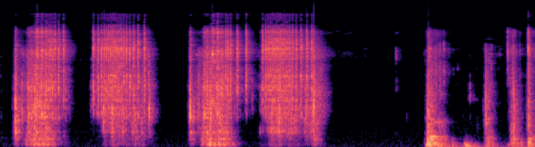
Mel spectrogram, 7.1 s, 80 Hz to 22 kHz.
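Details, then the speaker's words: Poulan Pro BVM200VS handheld blower that won't start, spark present, air filter plugged: four quick raspy pull-cord strokes that pull too easily, no firing; no-start from low compression, air leaking at the cylinder base. "I don't know if you hear that or not but it just sounds like the air isn't moving right through the engine I know that sounds weird"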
